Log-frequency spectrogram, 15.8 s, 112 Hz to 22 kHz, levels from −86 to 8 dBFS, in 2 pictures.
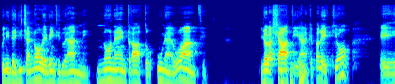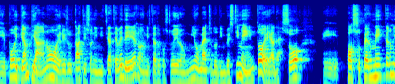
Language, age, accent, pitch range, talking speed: Italian, 20-39, native, 120-170 Hz, 150 wpm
